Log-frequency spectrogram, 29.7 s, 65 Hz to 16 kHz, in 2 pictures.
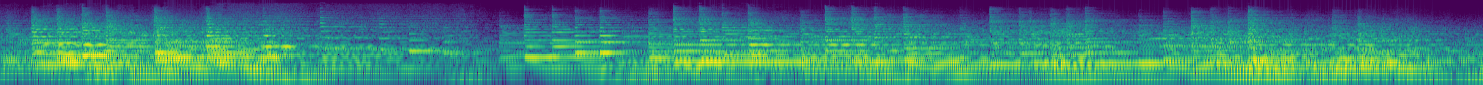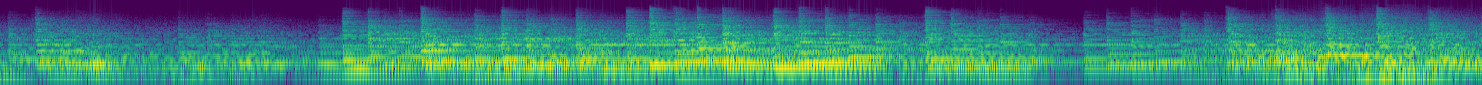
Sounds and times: Theme music: 0:00.0 - 0:24.6, 0:26.6 - 0:29.6.

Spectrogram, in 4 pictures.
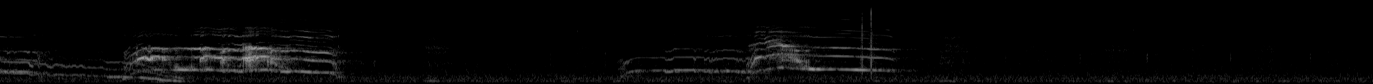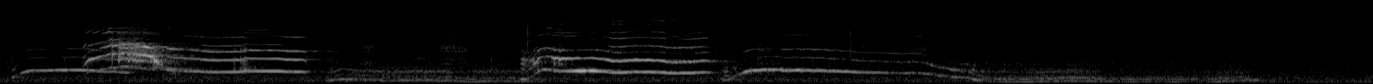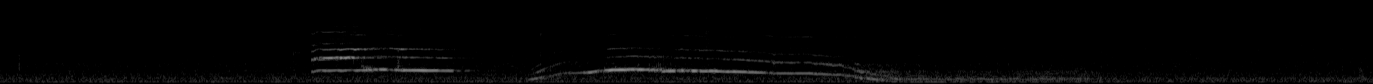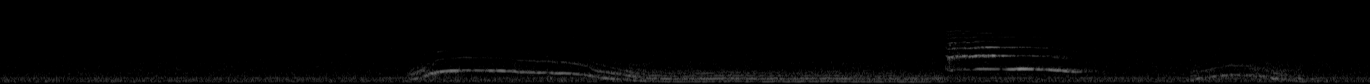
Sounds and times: Caterwaul: 0:00.0 - 0:03.5, 0:06.2 - 0:09.0, 0:13.9 - 0:17.8, 0:18.9 - 0:23.6, 0:30.6 - 0:32.1, 0:45.3 - 0:49.6, 0:50.6 - 0:52.1, 0:53.1 - 0:54.3.

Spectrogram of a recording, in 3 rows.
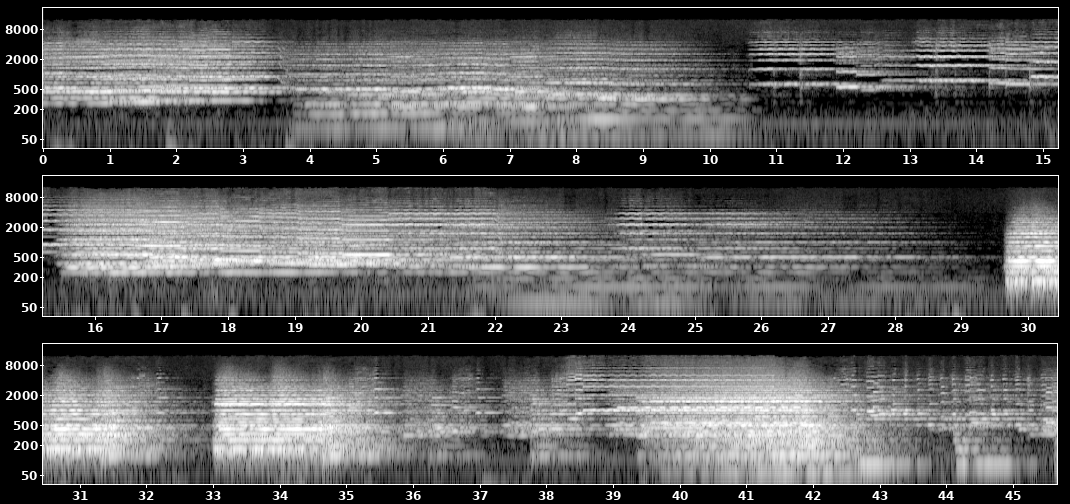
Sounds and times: Violin, fiddle: 0:00.0 - 0:28.4, 0:30.2 - 0:45.6.

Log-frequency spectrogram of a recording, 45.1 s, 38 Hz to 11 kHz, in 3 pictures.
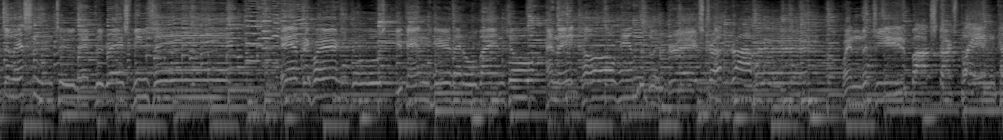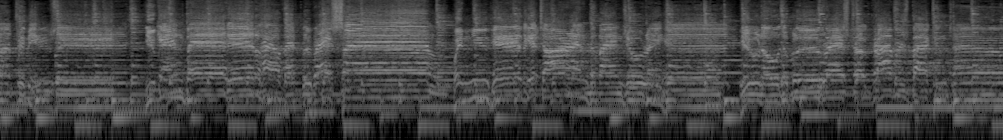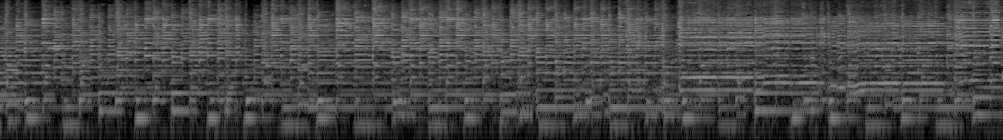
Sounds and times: Bluegrass: 0:00.0 - 0:45.1.

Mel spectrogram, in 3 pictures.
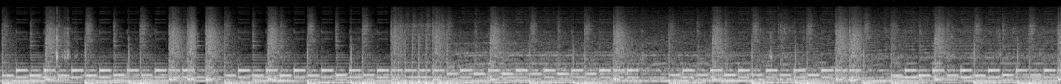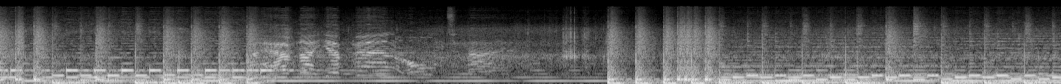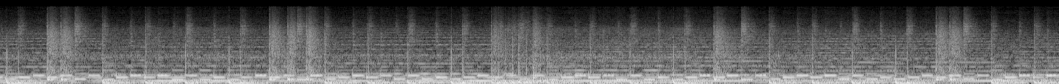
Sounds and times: Music: 0:00.0 - 0:31.8.

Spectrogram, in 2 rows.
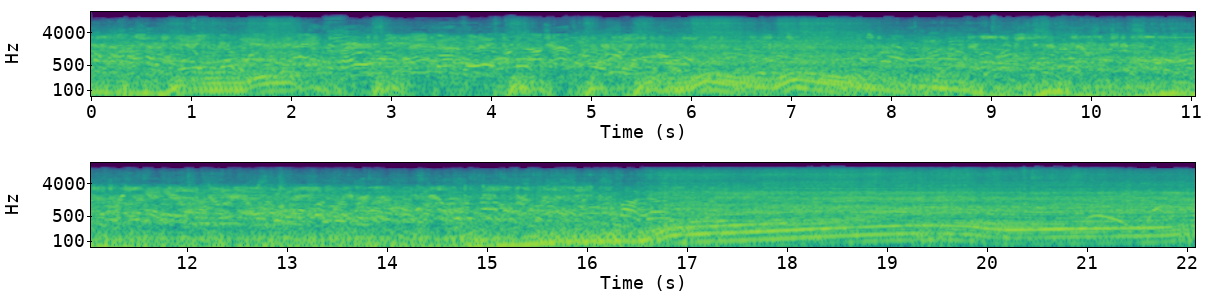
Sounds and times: Speech: 0:00.0 - 0:17.6.

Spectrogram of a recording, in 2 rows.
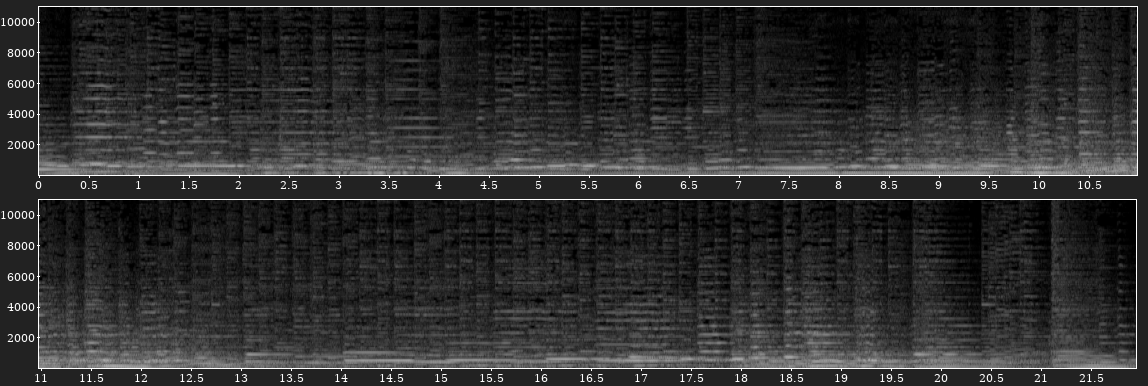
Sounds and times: Piano: 0:00.0 - 0:21.9
Violin, fiddle: 0:00.0 - 0:21.9.

